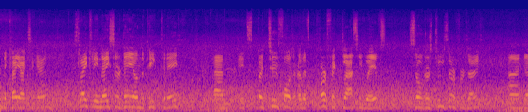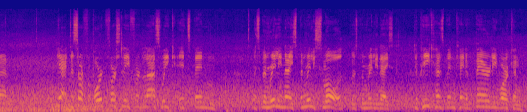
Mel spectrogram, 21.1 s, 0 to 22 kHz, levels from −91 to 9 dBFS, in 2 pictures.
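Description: A single sharp click sits at 7.52 s in this audio, the mark of dropped samples. It is most likely one missing sample, so the waveform leaps straight to a later value and the spectrum shows a thin vertical line. Nothing audible is removed; the loss is far too short. That separates it from a dropout, where a stretch of sound goes missing and a gap or stutter can be heard around the click.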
